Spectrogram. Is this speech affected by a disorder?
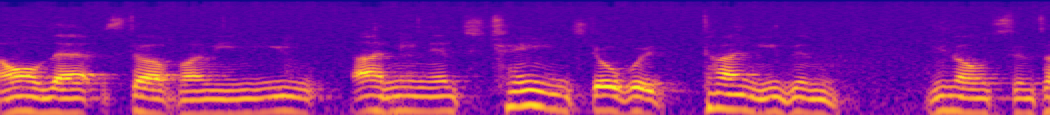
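Yes: cerebral palsy.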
